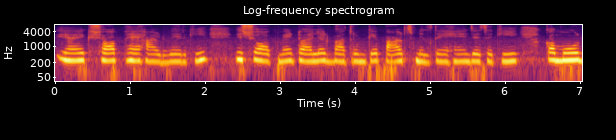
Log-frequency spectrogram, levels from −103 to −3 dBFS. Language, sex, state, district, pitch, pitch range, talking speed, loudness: Hindi, female, Punjab, Kapurthala, 245 Hz, 230-260 Hz, 160 wpm, -16 LUFS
